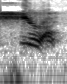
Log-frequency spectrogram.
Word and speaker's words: Shira: My name is Shira. It's pronounced Shira. Oh, Shira.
